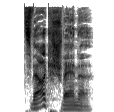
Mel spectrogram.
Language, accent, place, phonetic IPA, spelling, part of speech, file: German, Germany, Berlin, [ˈt͡svɛʁkˌʃvɛːnə], Zwergschwäne, noun, De-Zwergschwäne.ogg
- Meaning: nominative/accusative/genitive plural of Zwergschwan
